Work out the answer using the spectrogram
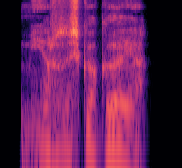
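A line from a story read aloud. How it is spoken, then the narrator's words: Whispered. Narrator (Russian): прошептал я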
